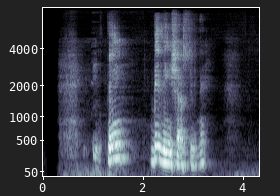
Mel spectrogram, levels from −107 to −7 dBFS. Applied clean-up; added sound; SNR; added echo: neural mask model DeepFilterNet 3.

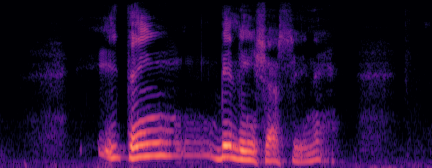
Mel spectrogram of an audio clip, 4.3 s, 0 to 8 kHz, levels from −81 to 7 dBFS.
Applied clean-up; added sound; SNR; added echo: none; none; none; none.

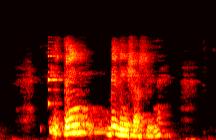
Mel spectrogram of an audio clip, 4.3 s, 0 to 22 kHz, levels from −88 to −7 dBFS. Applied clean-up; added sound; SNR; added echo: classical method WPE with log-MMSE.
